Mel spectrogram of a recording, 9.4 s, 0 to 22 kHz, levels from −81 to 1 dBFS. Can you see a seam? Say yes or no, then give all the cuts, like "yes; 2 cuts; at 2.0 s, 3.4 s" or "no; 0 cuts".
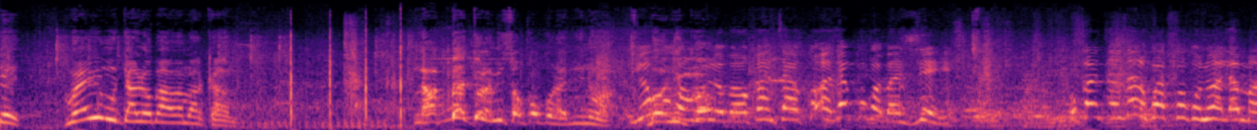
yes; 2 cuts; at 3.0 s, 4.7 s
